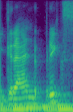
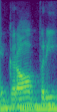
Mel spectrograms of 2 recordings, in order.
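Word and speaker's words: Grand Prix: यह शब्द देखने में लगता है कि इसकी प्रोनाउंसिएशन होगी ग्रैंड प्रिक्स लेकिन फ्रेंच शब्द है तो इसे ग्रो प्री कहते हैं।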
